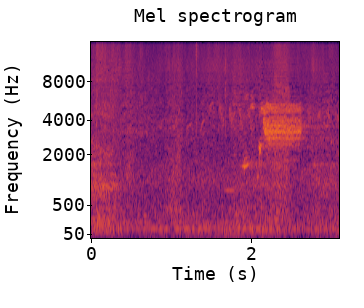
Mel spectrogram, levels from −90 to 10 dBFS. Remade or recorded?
remade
